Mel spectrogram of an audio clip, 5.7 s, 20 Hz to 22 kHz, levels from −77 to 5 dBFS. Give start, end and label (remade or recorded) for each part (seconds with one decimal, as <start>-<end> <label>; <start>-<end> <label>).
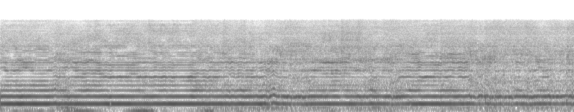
0.0-5.7 remade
